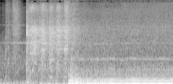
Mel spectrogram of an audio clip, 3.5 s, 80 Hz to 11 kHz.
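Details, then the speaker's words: XRS after EVO Stage 4 install (big injectors, tune, wastegate actuator, cat delete, fuel crack pressure 11 psi); brief crank, fires right up, slightly uneven drone while air remains in fuel system. "Like always with EVO stuff, fired right up. It's got a little air in there still."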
